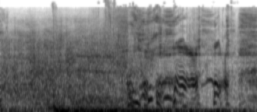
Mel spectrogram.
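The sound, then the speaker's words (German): A heavy, booming impact as a roaring Allosaurus, about two tons and nine metres long, charges a Stegosaurus, the ground shaking, with deep rumbling low end, followed by rising and falling roars or bellows layered over a sustained crashing rumble. “was für ein Aufprall! Oh, da bebt ja der Boden.”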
